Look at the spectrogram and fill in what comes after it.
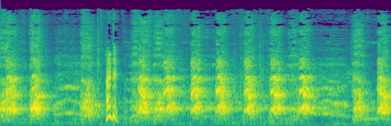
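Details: Two aggressive Bakarwal protection dogs bark hard and near, with rough, deep woofs roughly every half second and a brief rising whine-like voice near the middle.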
